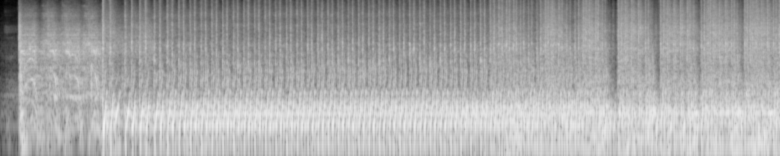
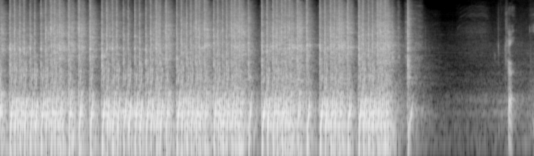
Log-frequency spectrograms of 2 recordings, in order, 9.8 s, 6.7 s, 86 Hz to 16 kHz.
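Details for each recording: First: 1997 Harley-Davidson Springer Softail after carburetor work with accelerator pump now squirting fuel: quick crank, catches cleanly, settles into loping, even V-twin idle about four pulses a second, no stumbles; carb fixed, running properly. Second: 1997 Harley-Davidson Springer Softail revival, carburetor accelerator pump not squirting fuel after cable adjustment: loud, choppy, uneven firing that chokes and cuts out on throttle blips; clog suspected in pump passage/check valve, fix unsuccessful, carb to be redone.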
